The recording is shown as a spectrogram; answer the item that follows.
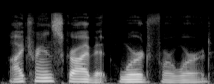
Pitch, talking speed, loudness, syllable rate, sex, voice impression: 120 Hz, 170 wpm, -16 LUFS, 4.3 syllables/s, male, very masculine, very adult-like, middle-aged, thick, slightly tensed, slightly powerful, slightly dark, hard, slightly muffled, slightly fluent, slightly raspy, cool, slightly intellectual, sincere, calm, mature, friendly, reassuring, slightly unique, wild, slightly sweet, kind, very modest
